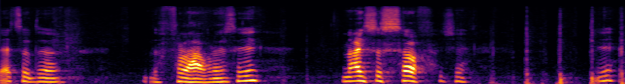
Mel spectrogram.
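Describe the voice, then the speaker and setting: A woman with an Italian accent speaks at a very slow pace, with fairly even intonation and long, frequent pauses. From Italy. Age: 80s+. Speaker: home cook. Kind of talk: cooking demonstration. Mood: warm, cheerful. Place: kitchen.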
